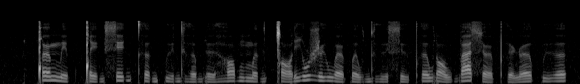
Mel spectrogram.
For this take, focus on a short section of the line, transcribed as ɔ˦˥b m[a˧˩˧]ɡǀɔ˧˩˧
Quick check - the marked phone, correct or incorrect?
incorrect: ə˧˩˧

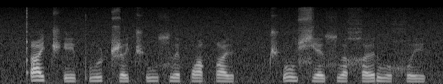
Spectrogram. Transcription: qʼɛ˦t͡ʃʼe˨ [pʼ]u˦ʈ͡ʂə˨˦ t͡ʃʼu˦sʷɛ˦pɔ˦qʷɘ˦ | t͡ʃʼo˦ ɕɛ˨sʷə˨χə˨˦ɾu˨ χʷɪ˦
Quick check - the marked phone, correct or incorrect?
correct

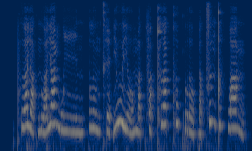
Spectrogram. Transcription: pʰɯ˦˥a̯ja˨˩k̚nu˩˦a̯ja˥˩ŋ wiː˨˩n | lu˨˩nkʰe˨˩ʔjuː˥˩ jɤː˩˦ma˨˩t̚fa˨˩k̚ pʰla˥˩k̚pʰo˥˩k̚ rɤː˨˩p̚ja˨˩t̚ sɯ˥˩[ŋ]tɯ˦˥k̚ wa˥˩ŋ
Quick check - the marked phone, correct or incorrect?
correct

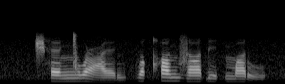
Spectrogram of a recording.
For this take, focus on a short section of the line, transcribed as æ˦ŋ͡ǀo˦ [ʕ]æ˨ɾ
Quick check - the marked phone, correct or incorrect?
correct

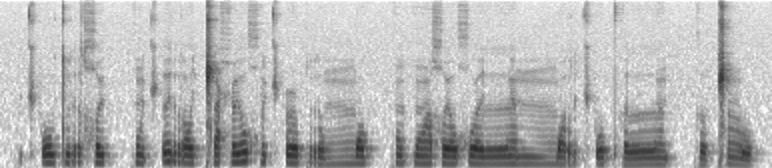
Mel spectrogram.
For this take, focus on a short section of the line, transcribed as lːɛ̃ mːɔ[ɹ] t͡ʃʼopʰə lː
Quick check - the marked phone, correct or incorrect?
incorrect: r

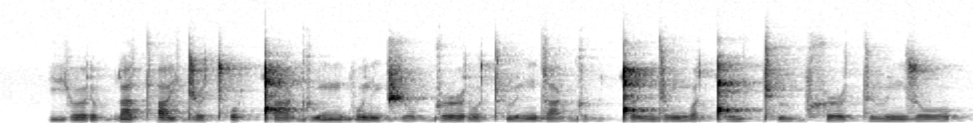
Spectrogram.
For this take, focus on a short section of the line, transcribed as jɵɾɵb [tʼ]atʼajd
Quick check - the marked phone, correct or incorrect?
incorrect: ɾ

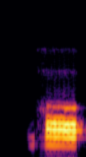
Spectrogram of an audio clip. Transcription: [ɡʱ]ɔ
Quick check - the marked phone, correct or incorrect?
correct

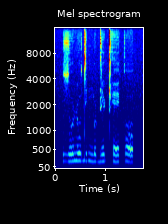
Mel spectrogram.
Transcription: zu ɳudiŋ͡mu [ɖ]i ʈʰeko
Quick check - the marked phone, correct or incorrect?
correct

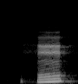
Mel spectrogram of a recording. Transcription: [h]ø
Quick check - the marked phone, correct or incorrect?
correct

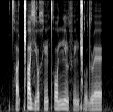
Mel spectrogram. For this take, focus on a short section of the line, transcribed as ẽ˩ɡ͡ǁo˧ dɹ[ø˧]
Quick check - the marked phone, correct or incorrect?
incorrect: ɛ˧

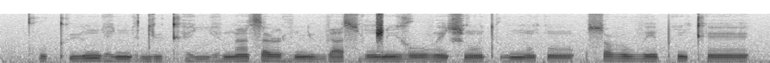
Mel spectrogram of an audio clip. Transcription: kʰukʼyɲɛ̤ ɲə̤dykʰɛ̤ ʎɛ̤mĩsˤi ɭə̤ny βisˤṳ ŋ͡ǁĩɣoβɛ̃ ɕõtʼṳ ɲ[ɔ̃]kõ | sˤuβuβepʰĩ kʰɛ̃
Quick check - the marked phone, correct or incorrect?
incorrect: õ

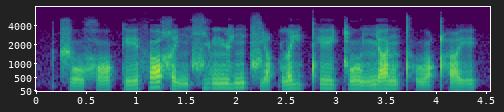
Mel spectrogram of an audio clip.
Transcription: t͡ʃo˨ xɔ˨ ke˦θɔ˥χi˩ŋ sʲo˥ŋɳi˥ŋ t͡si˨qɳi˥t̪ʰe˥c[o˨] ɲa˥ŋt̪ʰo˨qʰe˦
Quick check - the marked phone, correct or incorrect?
incorrect: o˥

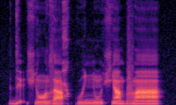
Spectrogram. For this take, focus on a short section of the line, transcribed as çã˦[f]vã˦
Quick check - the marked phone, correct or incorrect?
incorrect: b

